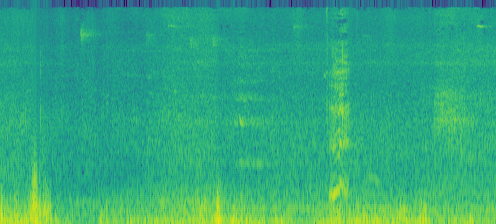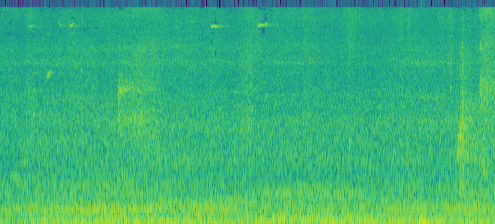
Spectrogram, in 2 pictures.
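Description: Uneven low rumble of wind on a phone microphone outdoors, over the general noise of city traffic.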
